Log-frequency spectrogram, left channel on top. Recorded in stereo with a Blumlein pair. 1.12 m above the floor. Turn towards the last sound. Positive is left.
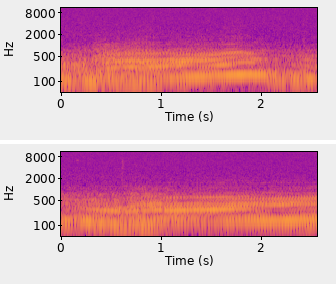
No sound to turn to.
